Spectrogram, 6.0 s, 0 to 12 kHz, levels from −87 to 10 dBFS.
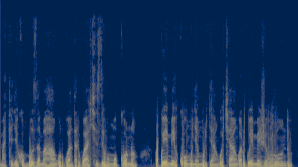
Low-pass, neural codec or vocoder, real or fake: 10.8 kHz; none; real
